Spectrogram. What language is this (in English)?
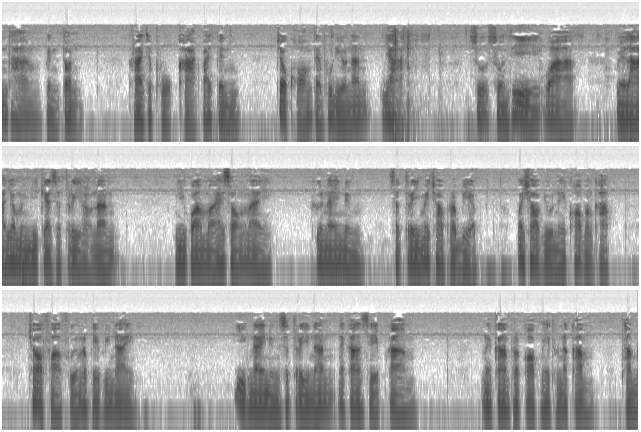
Thai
